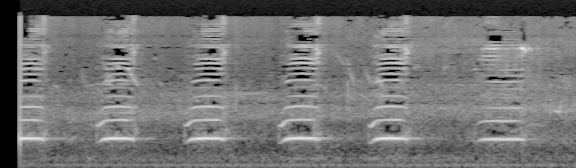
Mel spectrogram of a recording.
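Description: An African wild dog gives a clear, hollow "wooo" call, repeated about once a second.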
